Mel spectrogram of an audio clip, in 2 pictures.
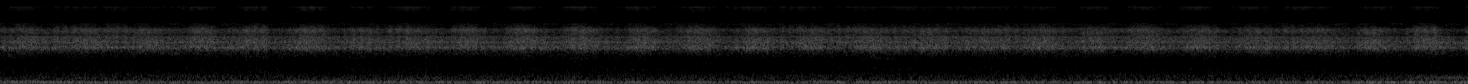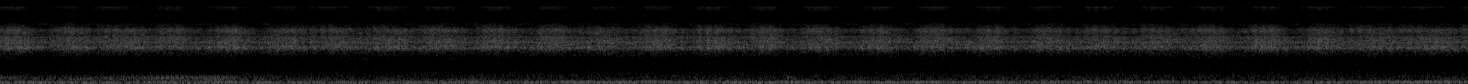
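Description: Steady chorus of night insects, pulsing rapidly and evenly, over a low steady rumble.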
